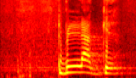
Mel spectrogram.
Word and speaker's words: blague: Une blague. Donc vous voyez, j'ai prononcé G. G avec E, j'ai prononcé G. Sinon, je dois prononcer une blague. Non, le mot n'existe pas. Alors pour résoudre ce problème et pouvoir prononcer une blague, j'intercale un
